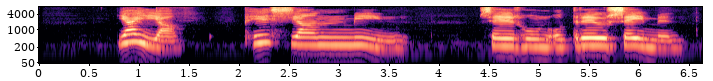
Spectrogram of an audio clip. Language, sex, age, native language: Icelandic, male, 12, Icelandic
